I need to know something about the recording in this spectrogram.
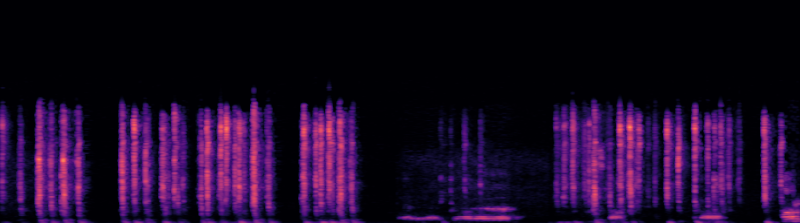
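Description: Computer keyboard typing in several quick bursts of keystrokes, with a brief voice-like sound about three seconds in.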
